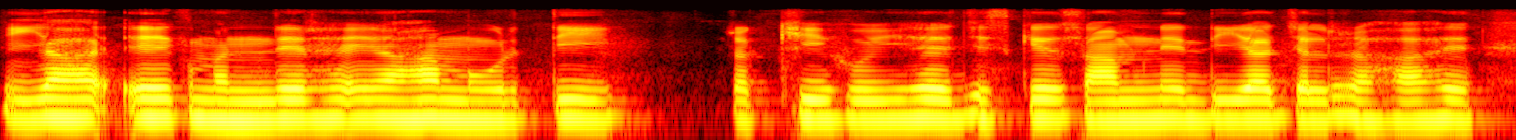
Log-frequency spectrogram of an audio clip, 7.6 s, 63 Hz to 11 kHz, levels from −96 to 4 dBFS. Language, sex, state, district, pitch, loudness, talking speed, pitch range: Hindi, male, Uttar Pradesh, Lalitpur, 140 Hz, -16 LUFS, 120 wpm, 135-140 Hz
